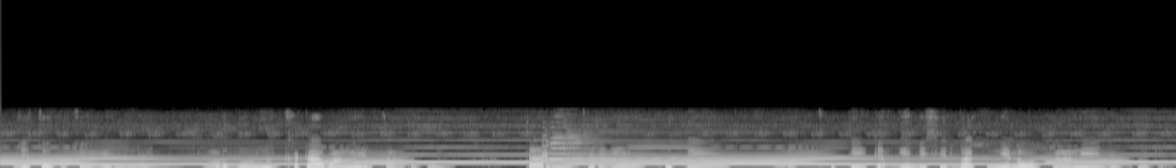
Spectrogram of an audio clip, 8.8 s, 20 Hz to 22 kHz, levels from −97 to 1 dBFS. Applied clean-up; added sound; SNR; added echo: none; Wind instrument, woodwind instrument + Wind instrument, woodwind instrument; 2 dB; none.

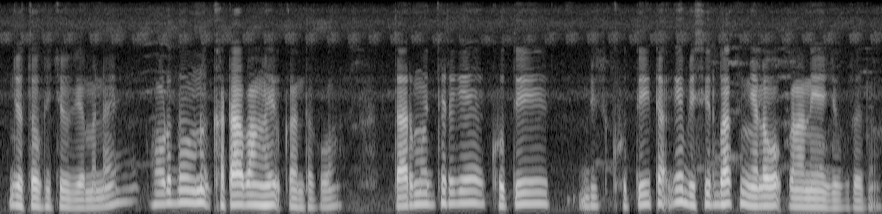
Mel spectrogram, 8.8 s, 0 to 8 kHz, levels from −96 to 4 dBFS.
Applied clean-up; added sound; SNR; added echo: none; none; none; none.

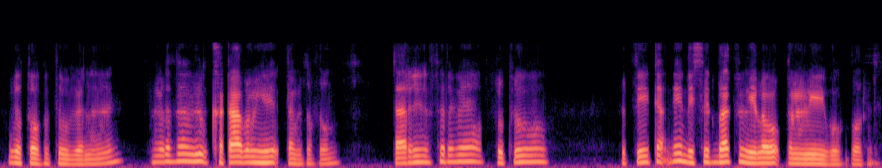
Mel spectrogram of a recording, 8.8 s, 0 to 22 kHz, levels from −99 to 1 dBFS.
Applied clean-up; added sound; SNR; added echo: neural diffusion model UNIVERSE++.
